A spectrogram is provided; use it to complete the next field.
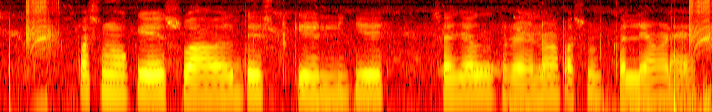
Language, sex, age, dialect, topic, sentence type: Hindi, female, 18-24, Kanauji Braj Bhasha, agriculture, statement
